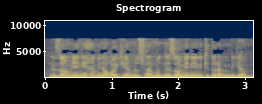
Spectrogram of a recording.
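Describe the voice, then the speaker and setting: A man preaching a religious sermon, swinging between low, slow phrases and impassioned rising cries, with prayers woven in. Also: lively intonation, a little mellow. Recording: dull lo-fi recording.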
